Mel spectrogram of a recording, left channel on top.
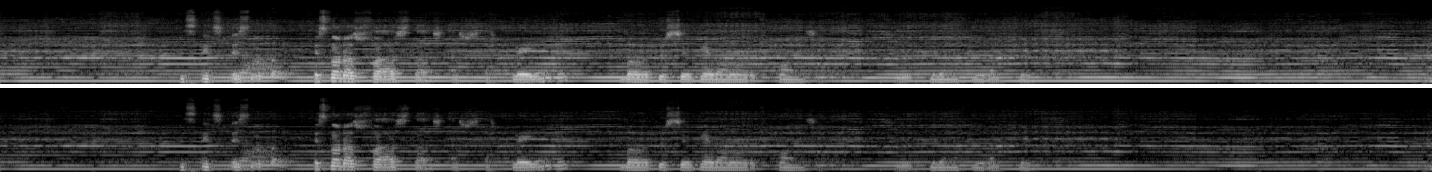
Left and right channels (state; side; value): quieter; right; 8.1 dB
